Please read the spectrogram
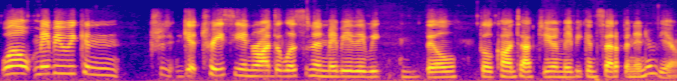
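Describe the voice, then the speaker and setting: Bright-voiced woman hosting an interview, dry sound. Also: medium pitch, steady tone, fairly quick, no echo, poor audio. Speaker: podcast co-host and interviewer. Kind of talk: conversational radio interview.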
